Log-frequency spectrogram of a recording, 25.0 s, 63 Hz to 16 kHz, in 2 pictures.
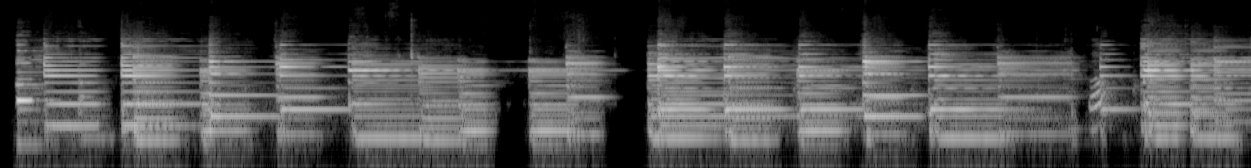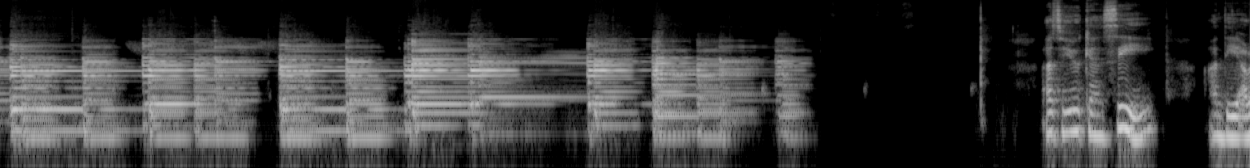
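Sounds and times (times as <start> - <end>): piano duet: 0.1 - 20.7.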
